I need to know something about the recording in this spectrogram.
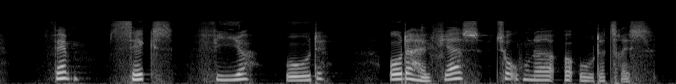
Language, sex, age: Danish, female, 39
